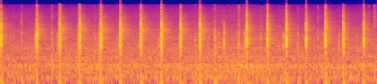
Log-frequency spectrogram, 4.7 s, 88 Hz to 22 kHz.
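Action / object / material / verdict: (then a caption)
tap / plastic game controller / plastic / none. Thumbs and fingertips click the buttons of a hollow black plastic PS4 controller. Nineteen short, crisp, bright clicks arrive at a steady pace of about four per second, each with no ring, over a quiet background.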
